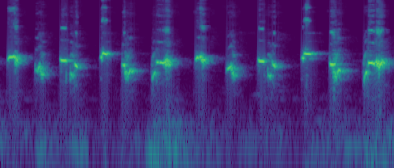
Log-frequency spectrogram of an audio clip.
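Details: Lure recording of sooty-headed bulbul meant to get a bird singing. Quick paired whistled notes, each a sharp high note dropping to a lower one, repeat steadily about four times a second.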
